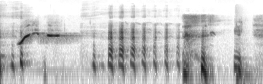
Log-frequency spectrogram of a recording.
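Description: A person whistles a brief tune, a single clear note sliding upward and holding steady for about half a second, followed by a quick run of rhythmic voiced bursts like laughter.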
